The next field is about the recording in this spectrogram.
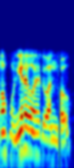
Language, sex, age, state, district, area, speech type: Assamese, male, 18-30, Assam, Sivasagar, rural, conversation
